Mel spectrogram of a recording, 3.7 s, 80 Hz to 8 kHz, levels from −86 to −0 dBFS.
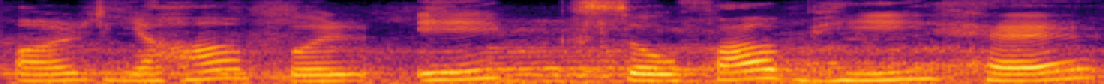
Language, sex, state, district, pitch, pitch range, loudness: Hindi, female, Himachal Pradesh, Shimla, 225 Hz, 220-255 Hz, -14 LUFS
